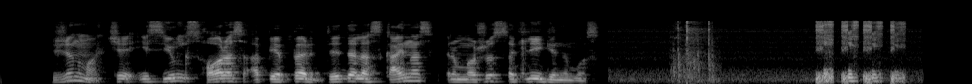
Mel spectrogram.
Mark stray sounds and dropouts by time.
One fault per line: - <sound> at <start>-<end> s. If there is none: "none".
- squeak at 6.7-7.2 s
- laugh at 8.2-9.1 s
